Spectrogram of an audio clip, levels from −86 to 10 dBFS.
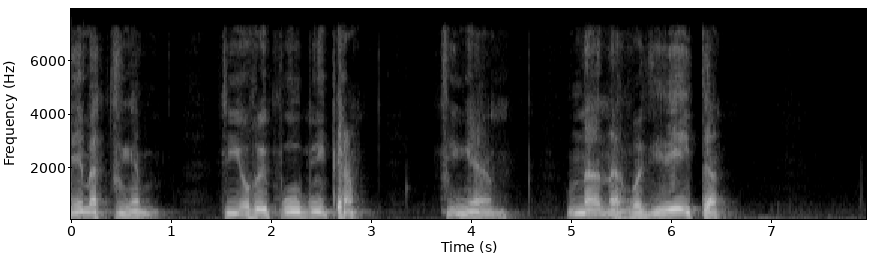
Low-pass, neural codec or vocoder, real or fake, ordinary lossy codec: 7.2 kHz; vocoder, 44.1 kHz, 128 mel bands, Pupu-Vocoder; fake; AAC, 48 kbps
